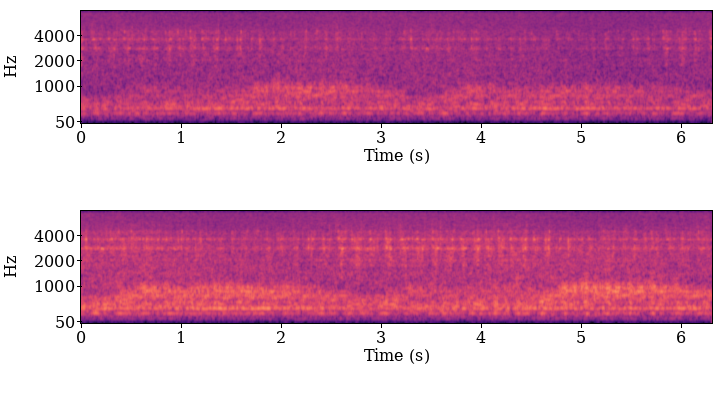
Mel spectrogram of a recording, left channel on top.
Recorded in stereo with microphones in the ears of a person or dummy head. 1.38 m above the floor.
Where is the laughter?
I don't hear laughter.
